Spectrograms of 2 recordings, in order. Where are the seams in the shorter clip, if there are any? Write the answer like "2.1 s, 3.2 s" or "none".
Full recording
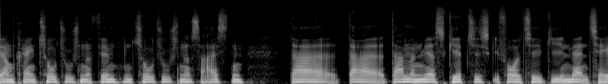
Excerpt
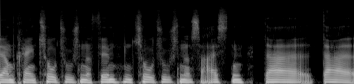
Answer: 2.5 s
